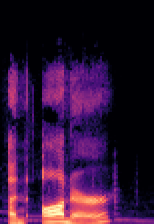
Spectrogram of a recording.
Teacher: The h in honor is silent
